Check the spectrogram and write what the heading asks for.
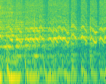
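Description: Hard dance music from a DJ mix. The pounding kick drum thins out just after the start, leaving a fast, warbling synth riff that rises and falls about four times a second over a lighter beat.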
